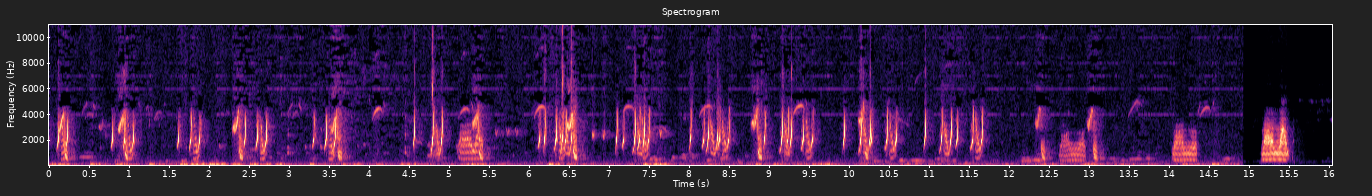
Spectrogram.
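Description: Common quail calling: short, sharp notes repeated over and over in quick groups of two or three, with a few lower, rougher notes near the end. A low rumble runs underneath and stops shortly before the end.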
